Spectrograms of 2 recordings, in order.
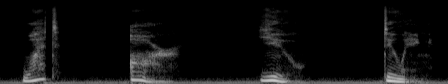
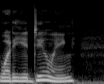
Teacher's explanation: The T in what changes to a soft D sound and connects to the A in R.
